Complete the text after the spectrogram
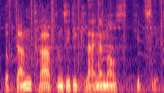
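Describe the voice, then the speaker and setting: A man narrating a children's audio play as a dramatic, animated storyteller. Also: fairly low pitch, moderate pace, a little hiss or hum. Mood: calm storytelling. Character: animated male storyteller of a children's dinosaur tale. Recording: dull cassette-era audio play recording.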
